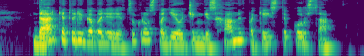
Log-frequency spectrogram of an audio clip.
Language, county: Lithuanian, Marijampolė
